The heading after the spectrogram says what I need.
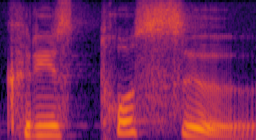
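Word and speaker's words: Χριστός: 크리스투스 누구예요 예 예수님 헬라 헬라어로는 크리스토스 얘기하고 로마 라틴어 발음으로는 크리스투스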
